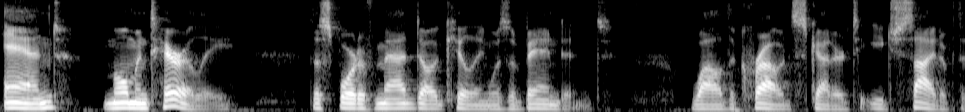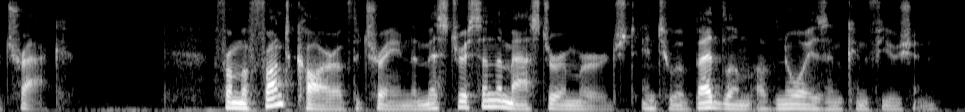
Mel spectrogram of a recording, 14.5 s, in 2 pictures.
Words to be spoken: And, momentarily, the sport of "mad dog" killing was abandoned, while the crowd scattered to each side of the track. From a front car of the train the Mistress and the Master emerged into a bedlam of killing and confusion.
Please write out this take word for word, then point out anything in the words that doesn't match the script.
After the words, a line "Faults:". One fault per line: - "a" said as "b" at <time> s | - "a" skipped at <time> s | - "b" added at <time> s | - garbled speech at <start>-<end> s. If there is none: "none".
And, momentarily, the sport of "mad dog" killing was abandoned, while the crowd scattered to each side of the track. From a front car of the train the Mistress and the Master emerged into a bedlam of noise and confusion.
Faults:
- "killing" said as "noise" at 13.1 s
